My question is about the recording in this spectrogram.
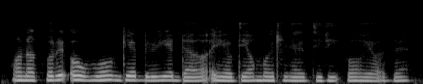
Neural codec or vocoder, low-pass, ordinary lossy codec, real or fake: codec, 16 kHz, 1.1 kbps, Voila-Tokenizer; 7.2 kHz; AAC, 96 kbps; fake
